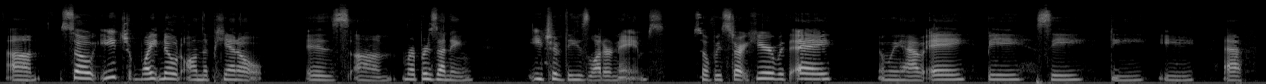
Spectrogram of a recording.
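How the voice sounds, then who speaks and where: A young woman teaching music theory in a relaxed, chatty way, full of ums and likes, on a headset mic in a small office. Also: mid-range voice, dry recording. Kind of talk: casual online lecture.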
